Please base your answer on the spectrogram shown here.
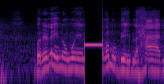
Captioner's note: beep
